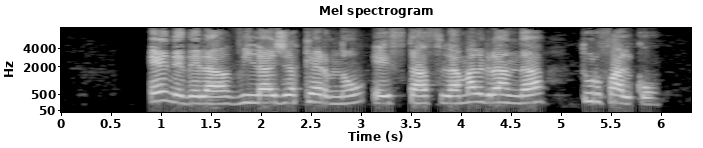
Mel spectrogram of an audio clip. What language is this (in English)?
Esperanto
